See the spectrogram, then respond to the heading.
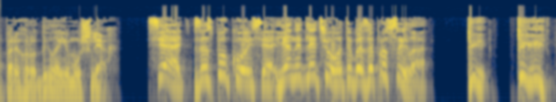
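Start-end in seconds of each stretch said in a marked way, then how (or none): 1.8-5.3 high-pitched firm order; woman reining in a quarrel; commanding woman. A narrator's reading. Narrator voices woman taking charge. 5.8-6.8 high, halting stammer; choked-up high-pitched accusation; sputtering in rage. A narrator's reading. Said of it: "Несподівано став затинатися він".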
